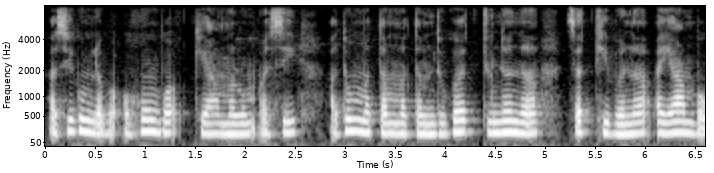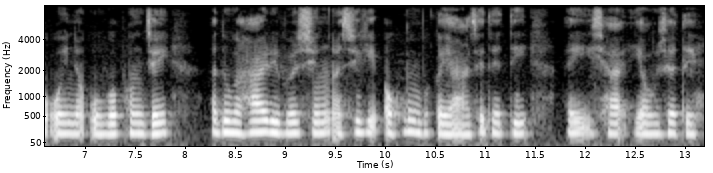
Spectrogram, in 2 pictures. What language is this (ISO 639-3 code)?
mni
